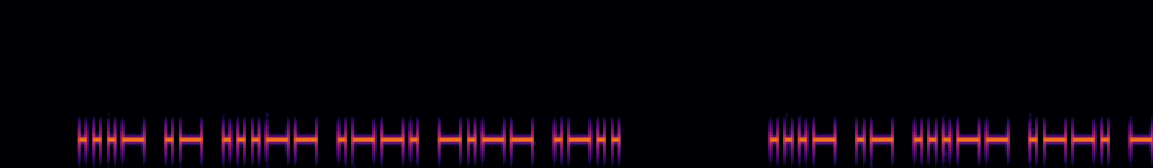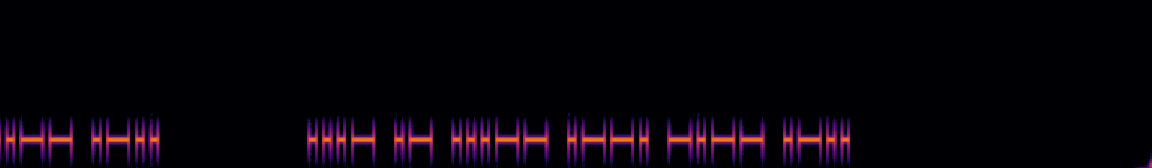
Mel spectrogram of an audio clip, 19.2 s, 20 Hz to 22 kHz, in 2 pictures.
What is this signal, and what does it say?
Morse code, heard as a keyed tone, about 20 wpm, 700 Hz. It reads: VA3PYL VA3PYL VA3PYL
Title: DXCC-100 Call Signs - 6 Characters - Repeated 3x - 20wpm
